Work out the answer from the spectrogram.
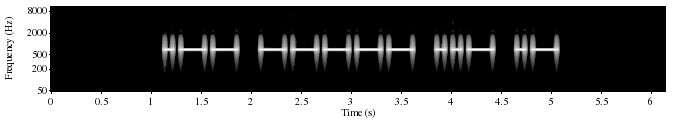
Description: Morse code, heard as a keyed tone, about 15 wpm, 700 Hz. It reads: W0UA
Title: Easy Call Signs - 15wpm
